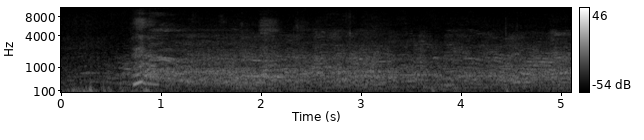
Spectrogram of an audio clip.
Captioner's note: crowd mumbling indistinctly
